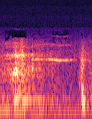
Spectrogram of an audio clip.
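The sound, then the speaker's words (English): A car engine rumbles low and steady as the vehicle pulls up and comes to a stop at a lawyer's building, with a brief swell in the noise near the end. “I'm stopping here, Margot.”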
